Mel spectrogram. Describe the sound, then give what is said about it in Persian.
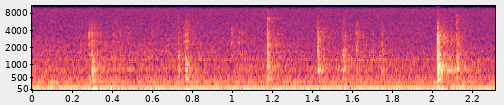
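Sparse keystrokes on a computer keyboard while a name is typed: a few soft, separate clicks at an uneven pace, with one sharper tap near the end, over a steady low hum. “باید نام رو وارد بکنم. اسمم رو اینجا می نویسم.”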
